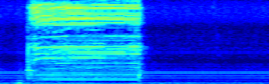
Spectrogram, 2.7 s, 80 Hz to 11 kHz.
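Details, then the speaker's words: 2004 Toyota 4Runner V8 Limited, 246,000 miles, new Aisin SAT-003 4WD transfer actuator, ignition on, in neutral: short even electric motor whir of about a second, then quiet; actuator shifts cleanly into 4WD low. "And disengaging 4-wheel drive and center diff lock. So everything is working on this new one."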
